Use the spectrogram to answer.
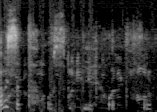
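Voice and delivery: breathy whispered aside. Real, not acted. Gamer whispering to viewers mid-game.

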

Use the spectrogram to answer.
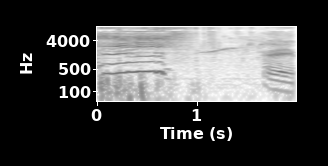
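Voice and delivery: very high squeaky hey. Real, not acted. Owner greeting the dog, very high squeak.

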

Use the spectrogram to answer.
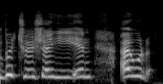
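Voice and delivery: ordinary delivery

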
